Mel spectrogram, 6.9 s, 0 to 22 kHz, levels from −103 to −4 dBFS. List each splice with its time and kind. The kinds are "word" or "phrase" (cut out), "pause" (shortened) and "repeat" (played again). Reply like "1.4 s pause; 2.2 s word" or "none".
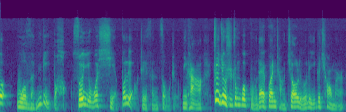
3.6 s pause

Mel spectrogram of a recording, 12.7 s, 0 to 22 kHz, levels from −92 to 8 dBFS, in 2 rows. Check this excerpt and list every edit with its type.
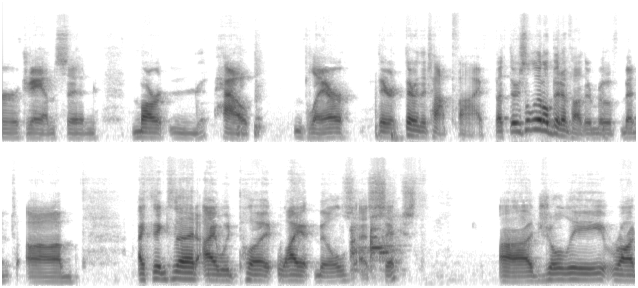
none

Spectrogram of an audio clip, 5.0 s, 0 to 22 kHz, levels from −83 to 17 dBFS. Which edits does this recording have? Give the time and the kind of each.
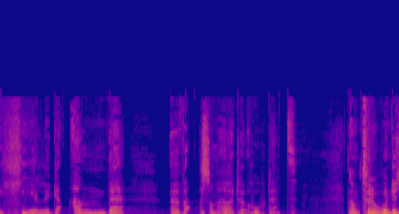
2.5 s word

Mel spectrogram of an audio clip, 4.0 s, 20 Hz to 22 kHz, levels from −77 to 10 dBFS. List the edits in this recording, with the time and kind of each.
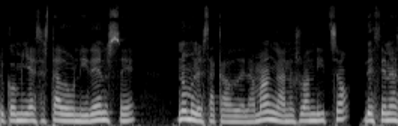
none

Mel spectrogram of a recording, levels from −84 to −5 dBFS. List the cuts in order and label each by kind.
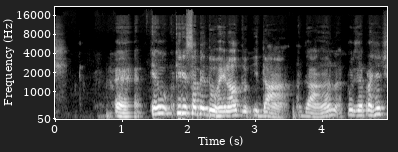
1.4 s pause

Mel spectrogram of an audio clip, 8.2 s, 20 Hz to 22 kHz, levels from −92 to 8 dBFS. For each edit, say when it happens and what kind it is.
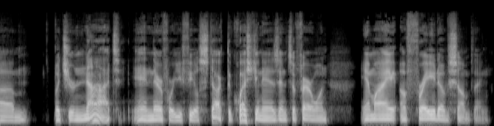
none

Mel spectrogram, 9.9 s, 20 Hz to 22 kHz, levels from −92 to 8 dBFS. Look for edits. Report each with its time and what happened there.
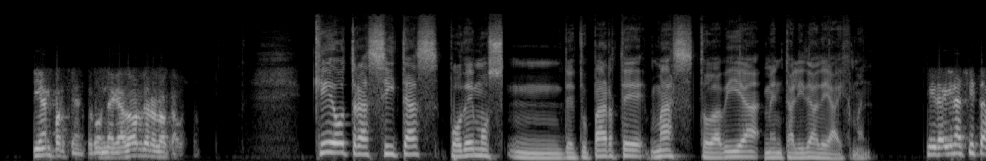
5.0 s phrase; 6.5 s phrase; 7.6 s word

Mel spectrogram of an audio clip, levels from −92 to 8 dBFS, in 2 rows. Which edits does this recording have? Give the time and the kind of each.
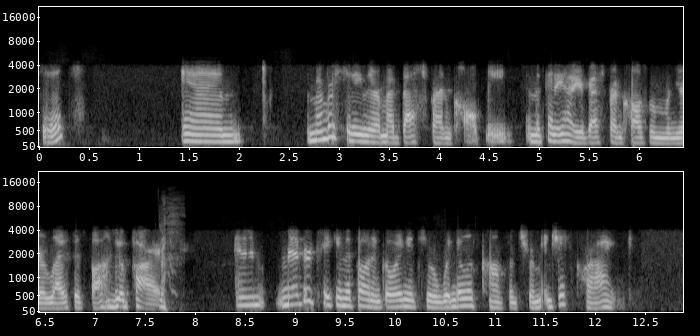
5.0 s word; 7.9 s pause

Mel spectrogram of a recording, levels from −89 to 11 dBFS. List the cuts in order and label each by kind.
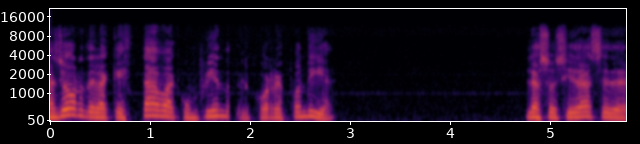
1.8 s word

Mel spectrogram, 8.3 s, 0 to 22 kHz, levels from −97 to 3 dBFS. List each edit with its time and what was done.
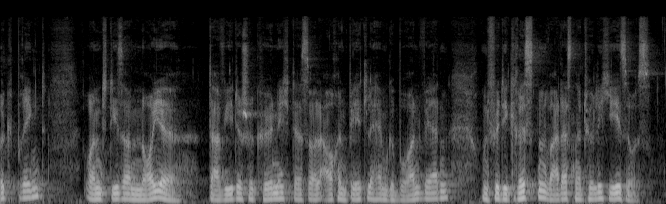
none

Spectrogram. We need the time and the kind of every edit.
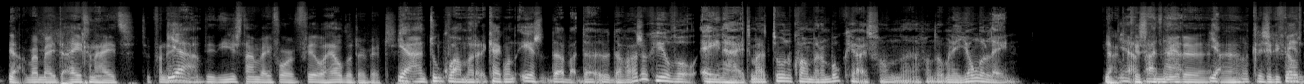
none

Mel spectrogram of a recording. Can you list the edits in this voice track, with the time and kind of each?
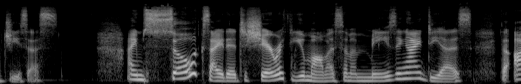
none

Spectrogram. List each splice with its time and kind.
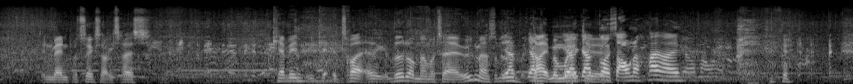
none

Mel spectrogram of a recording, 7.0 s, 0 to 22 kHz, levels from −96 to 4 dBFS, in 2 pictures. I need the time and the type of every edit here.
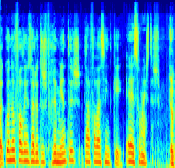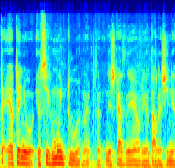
5.1 s phrase

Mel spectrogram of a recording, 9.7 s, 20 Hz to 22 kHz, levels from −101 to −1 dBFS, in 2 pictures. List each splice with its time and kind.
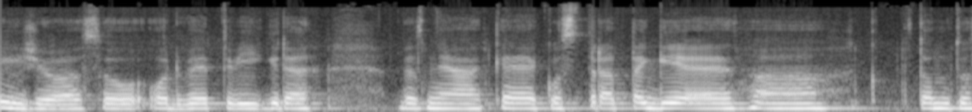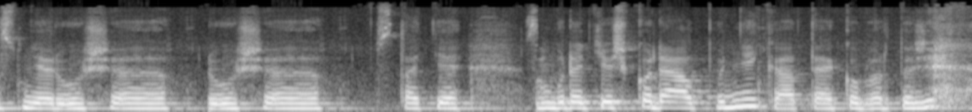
5.9 s repeat; 7.5 s word

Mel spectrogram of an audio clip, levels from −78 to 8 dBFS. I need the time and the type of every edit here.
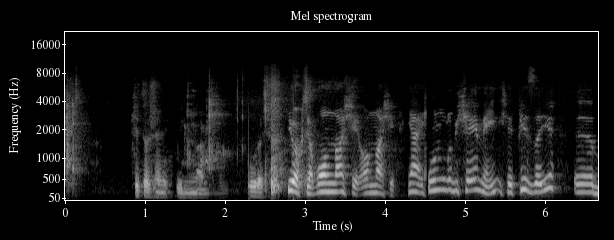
1.4 s phrase; 2.1 s pause; 4.5 s phrase

